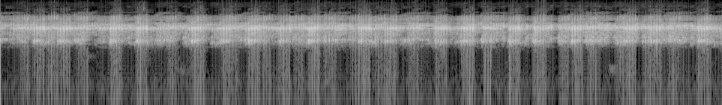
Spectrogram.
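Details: At night, many frogs call together in a thick, shrill, pulsing chorus, with rhythmic surges of louder rapid clicks roughly twice a second throughout.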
